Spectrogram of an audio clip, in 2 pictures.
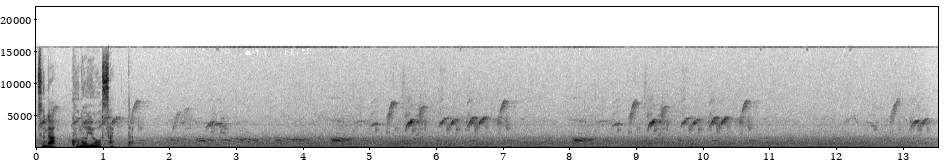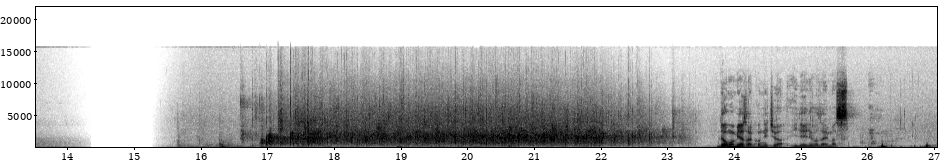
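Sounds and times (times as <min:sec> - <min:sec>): birds chirping: 0:00.0 - 0:14.2
steady low rumble: 0:00.0 - 0:14.2.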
